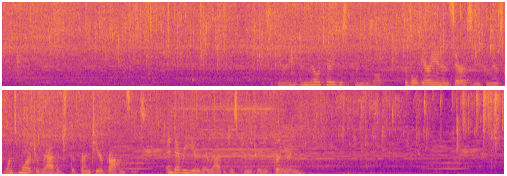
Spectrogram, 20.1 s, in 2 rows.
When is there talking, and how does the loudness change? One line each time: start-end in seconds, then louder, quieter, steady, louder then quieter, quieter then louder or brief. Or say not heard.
5.2-16.1 steady.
